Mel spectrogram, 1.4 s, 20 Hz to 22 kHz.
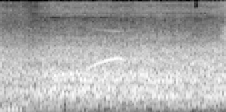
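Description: A dense, steady roar of a stadium crowd in the PES 2014 football game, with a rising whistle or whoop over the continuous cheering and no commentary.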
